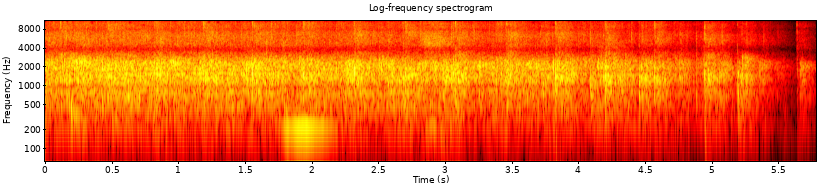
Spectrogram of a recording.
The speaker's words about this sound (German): Hammer gemacht, ihr Lieben, das war richtig gut. Gebt doch mal unseren Jugendlichen noch mal einen Applaus.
